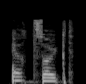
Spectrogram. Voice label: "erzeugt", German; adjectives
